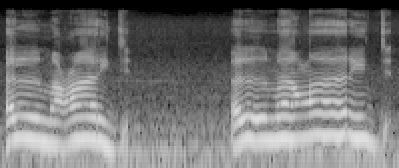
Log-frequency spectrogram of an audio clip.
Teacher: termasuk qolqolah kubro harus di pantulkan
